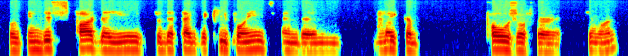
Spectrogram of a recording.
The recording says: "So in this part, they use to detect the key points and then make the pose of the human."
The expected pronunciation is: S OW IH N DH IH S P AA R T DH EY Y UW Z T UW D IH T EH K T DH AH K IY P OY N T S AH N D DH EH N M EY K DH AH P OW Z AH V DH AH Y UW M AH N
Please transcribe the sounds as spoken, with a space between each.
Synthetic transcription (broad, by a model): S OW IH N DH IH S P AA R T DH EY Y UW Z T UW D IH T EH K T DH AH K IY P OY N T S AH N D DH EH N M EY K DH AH P OW Z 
